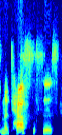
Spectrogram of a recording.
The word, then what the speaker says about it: metastasis: So Meta means spread so if we say metastasis or the way we pronounce it is metastasis that means spreading of something into the balance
